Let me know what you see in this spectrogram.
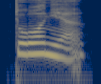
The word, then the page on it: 多年: duō nián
